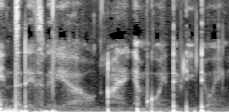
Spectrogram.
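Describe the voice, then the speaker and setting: Whispered words from a woman. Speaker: ASMR creator. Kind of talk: ASMR whispering for sleep. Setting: home studio microphone. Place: home room. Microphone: studio mic.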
